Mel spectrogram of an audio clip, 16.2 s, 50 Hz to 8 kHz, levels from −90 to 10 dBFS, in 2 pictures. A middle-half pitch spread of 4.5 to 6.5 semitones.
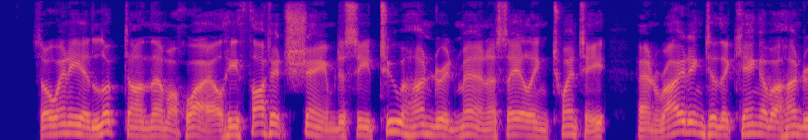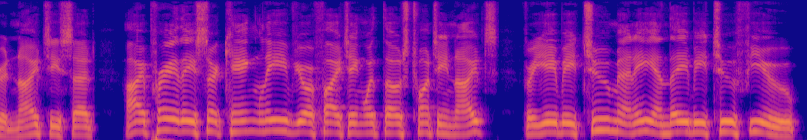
Yes: average, 5.1 semitones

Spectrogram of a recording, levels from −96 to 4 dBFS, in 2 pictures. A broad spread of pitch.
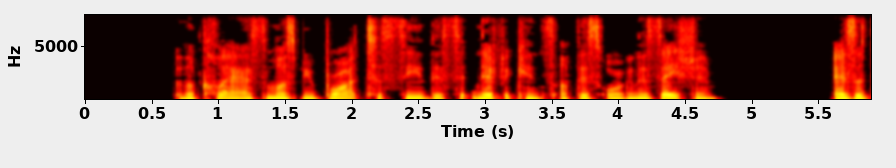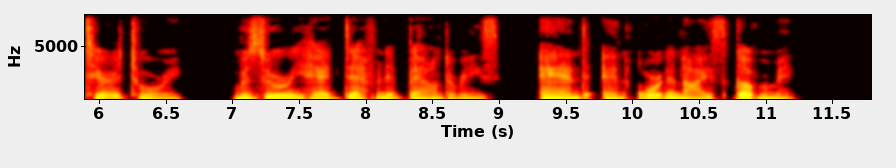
Yes: wide, 6.2 semitones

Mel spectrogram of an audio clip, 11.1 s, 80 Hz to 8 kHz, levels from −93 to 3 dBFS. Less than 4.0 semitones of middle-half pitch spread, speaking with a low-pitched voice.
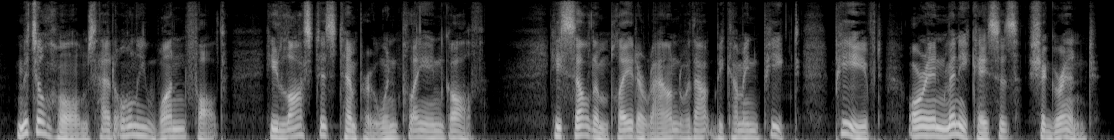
No: average, 5.0 semitones; low, 110 Hz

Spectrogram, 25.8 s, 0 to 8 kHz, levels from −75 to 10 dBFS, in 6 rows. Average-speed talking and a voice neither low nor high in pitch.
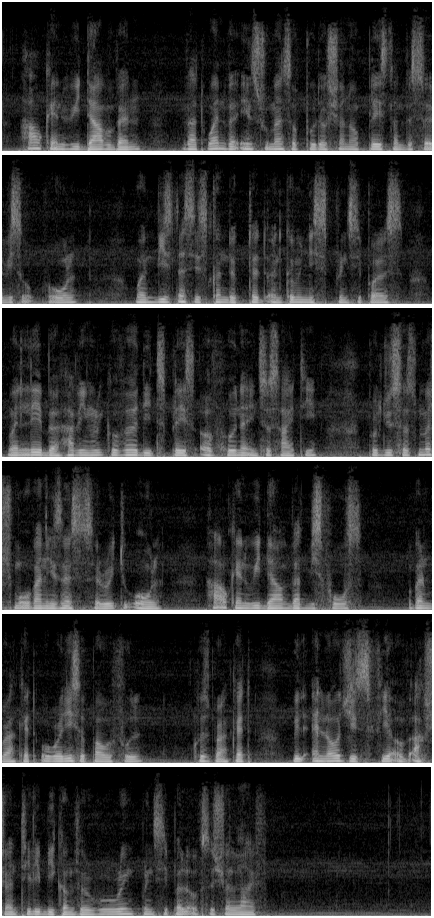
No: average, 160 wpm; low, 120 Hz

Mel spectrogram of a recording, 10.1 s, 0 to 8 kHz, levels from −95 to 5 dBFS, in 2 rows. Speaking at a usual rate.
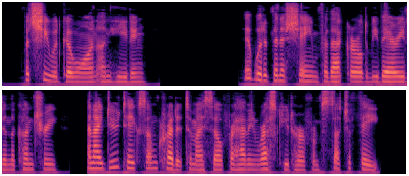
No: fast, 220 wpm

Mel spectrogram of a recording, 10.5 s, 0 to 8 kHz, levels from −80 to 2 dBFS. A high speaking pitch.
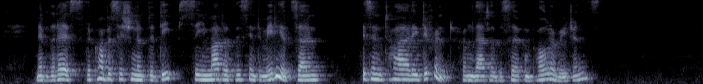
No: medium, 170 Hz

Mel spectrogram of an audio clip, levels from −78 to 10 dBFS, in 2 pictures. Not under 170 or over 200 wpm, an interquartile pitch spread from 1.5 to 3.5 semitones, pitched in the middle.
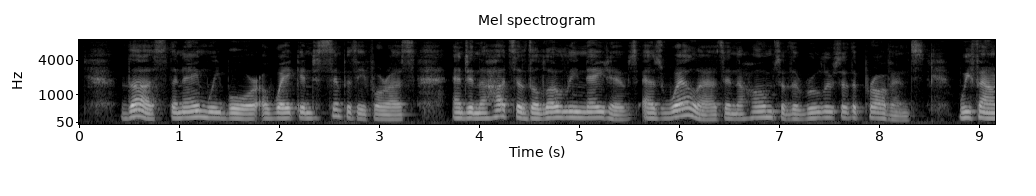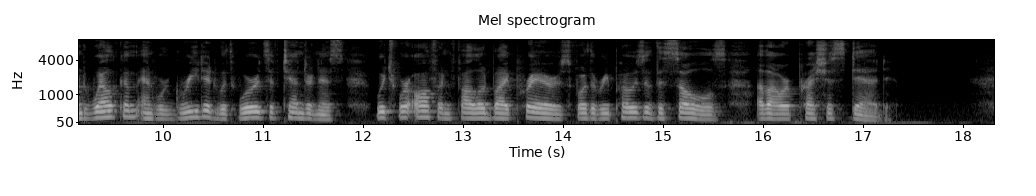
Yes: average, 180 wpm; average, 3.1 semitones; medium, 145 Hz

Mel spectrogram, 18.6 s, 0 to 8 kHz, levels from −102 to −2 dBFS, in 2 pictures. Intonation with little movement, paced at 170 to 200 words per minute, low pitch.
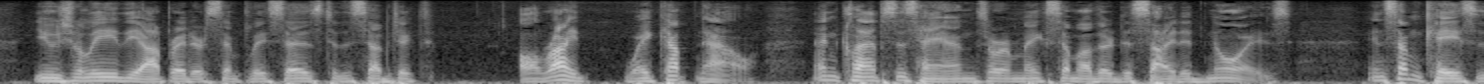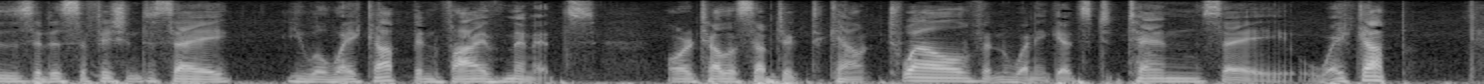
Yes: narrow, 2.2 semitones; average, 175 wpm; very low, 95 Hz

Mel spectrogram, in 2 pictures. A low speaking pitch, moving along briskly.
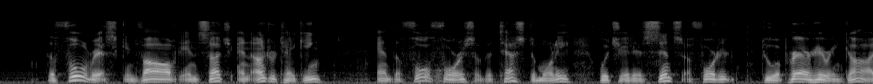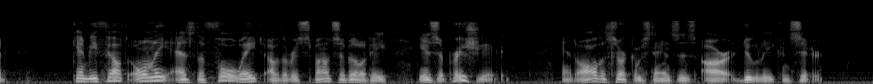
No: low, 105 Hz; average, 155 wpm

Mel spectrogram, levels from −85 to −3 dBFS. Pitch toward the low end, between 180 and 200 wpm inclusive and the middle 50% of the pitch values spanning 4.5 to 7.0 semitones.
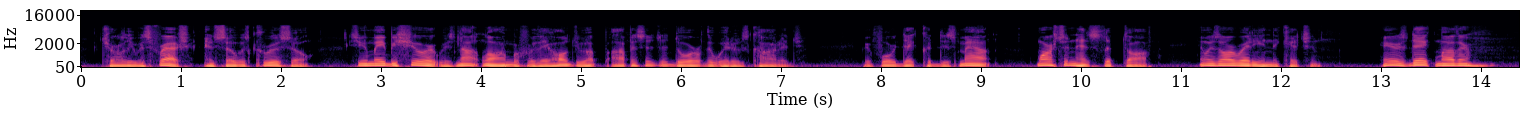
Yes: very low, 95 Hz; average, 190 wpm; average, 5.1 semitones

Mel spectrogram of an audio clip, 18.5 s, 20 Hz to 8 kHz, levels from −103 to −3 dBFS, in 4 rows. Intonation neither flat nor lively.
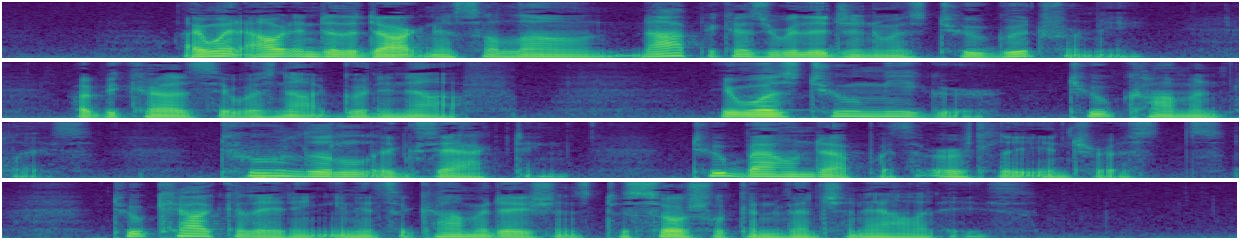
Yes: average, 4.1 semitones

